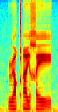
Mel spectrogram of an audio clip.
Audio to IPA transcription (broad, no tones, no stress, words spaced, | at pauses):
ɭɵqʼiː χe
